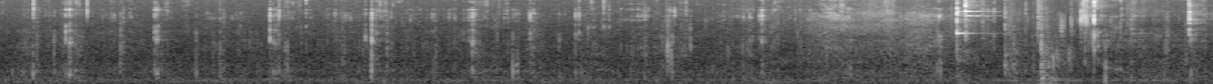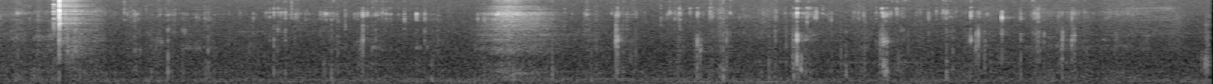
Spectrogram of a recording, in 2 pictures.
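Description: Close-miked chewing of a mouthful of sushi roll with the lips closed: a steady run of soft, wet mouth clicks and smacks, with a few louder sharp clicks around the middle.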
